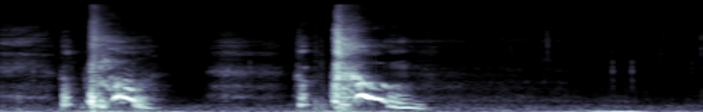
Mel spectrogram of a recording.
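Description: Two loud sneezes about two seconds apart, each a sharp inhale followed by a bright, explosive burst that trails off, with faint background murmur in between.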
